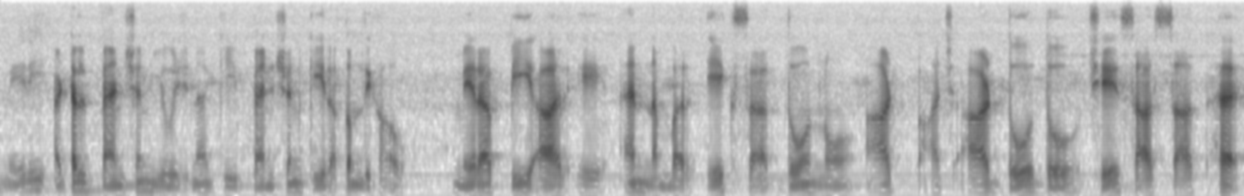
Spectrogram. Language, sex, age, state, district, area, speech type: Urdu, male, 30-45, Delhi, South Delhi, rural, read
